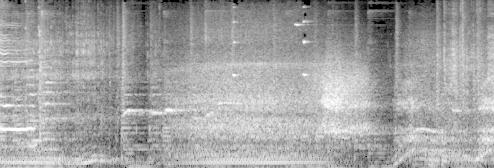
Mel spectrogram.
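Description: Vehicle engine sound effect for toy trucks: a steady engine drone, with a brief hiss of noise about four seconds in.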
